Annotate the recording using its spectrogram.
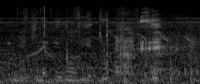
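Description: Quiet vocal sounds with gliding pitch, a louder one about a second and a half in.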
